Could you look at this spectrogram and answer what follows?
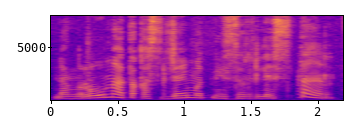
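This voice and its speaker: An actress with a Filipino Ilocano accent playing a chatty, frank household confidante in a radio drama. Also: female voice, medium pitch, normal speed, close to an everyday voice. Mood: confiding.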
